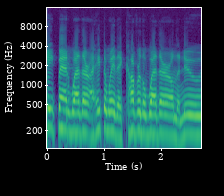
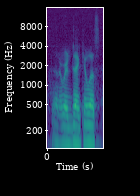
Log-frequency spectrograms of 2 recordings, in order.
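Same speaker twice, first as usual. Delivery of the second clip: ordinary talk, nothing marked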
